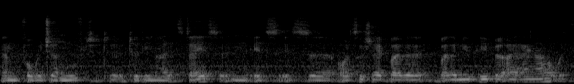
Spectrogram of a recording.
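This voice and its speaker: A man from Germany with a German accent, a native German speaker, giving halting, thoughtful interview answers and often repeating words. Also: lowish voice, fairly even intonation. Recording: echoey room, far from mic, noisy.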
